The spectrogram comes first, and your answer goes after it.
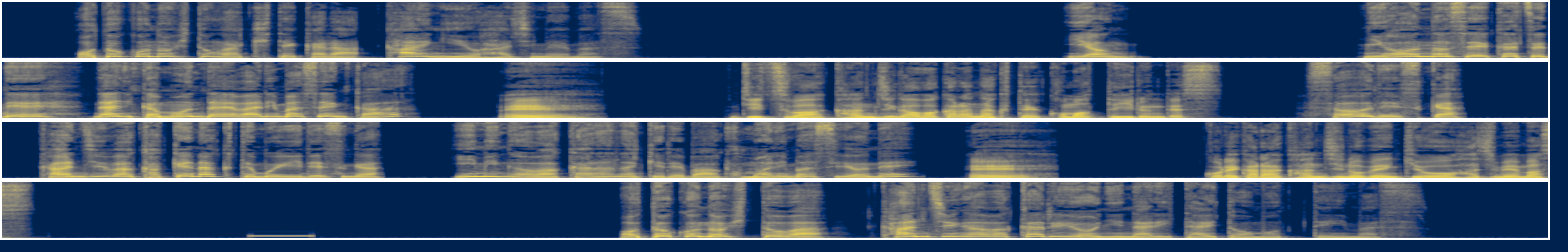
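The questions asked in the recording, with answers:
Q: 男の人は漢字がわかるようになりたいと思っています。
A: ○(正しい)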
